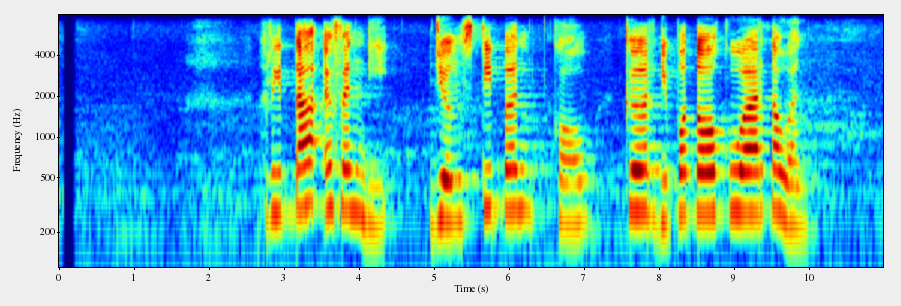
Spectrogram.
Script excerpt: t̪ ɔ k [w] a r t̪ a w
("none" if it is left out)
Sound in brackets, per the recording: u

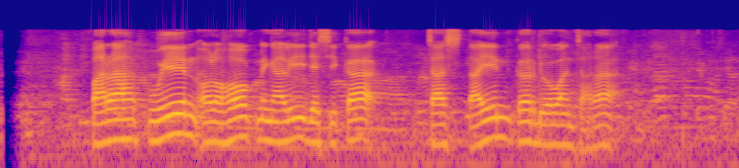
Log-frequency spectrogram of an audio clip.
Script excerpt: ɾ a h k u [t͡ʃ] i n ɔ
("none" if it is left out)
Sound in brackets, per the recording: none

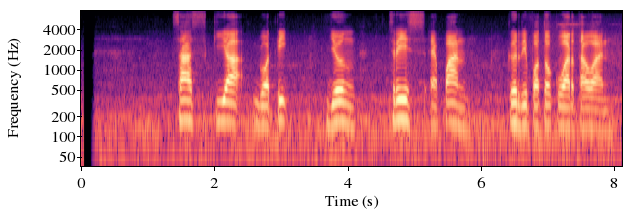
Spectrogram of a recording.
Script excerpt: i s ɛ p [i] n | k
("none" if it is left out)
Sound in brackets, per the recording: a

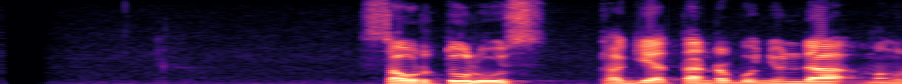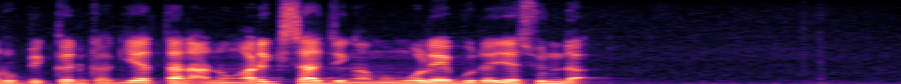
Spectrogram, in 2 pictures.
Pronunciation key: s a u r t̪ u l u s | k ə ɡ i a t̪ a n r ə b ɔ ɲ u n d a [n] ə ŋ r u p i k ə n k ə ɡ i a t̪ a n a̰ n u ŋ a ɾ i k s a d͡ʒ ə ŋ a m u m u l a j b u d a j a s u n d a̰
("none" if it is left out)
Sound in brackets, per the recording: m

